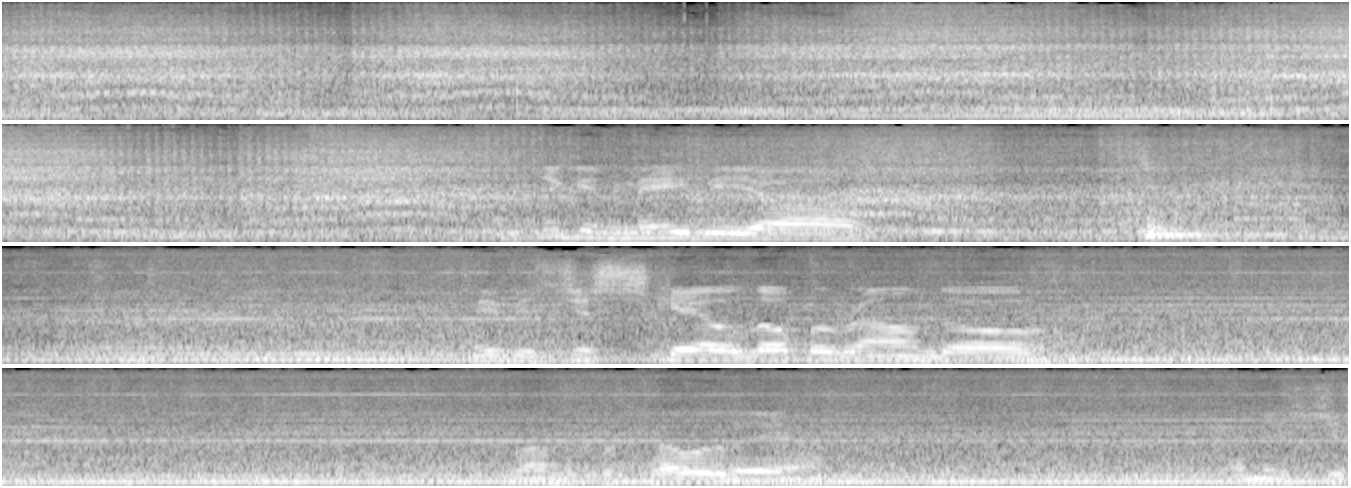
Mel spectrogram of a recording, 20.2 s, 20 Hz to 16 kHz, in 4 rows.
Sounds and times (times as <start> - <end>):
Power tool: 0.0 - 20.2
Speech: 7.0 - 8.4, 11.8 - 14.1, 17.0 - 18.3, 19.8 - 20.2.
